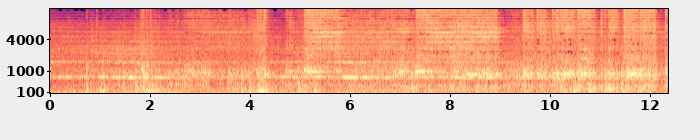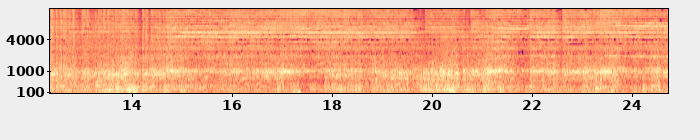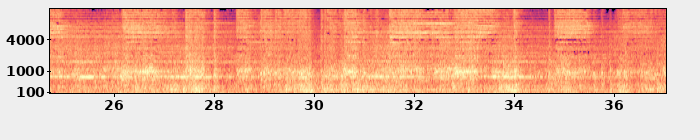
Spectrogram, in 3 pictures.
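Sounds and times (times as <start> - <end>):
train cars rumbling: 0.0 - 37.0
train wheels squealing: 0.0 - 37.0.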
